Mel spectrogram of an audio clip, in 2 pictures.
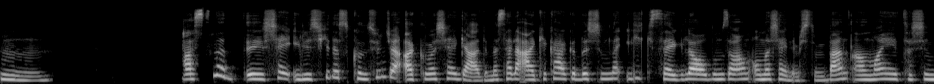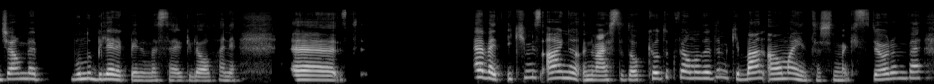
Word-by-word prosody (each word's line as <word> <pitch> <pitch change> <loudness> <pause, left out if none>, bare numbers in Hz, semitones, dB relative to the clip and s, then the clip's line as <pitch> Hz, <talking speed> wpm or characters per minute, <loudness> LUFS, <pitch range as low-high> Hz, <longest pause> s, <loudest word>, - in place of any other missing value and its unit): Hıı. 195 -4 -3 1.3
Aslında, 250 - 0
eee, 240 +1 +4
şey, 260 +3 -2
ilişki 235 +6 -2
de 315 - -2
s 305 - -8
konuşunca 300 +5 -1
aklıma 245 +1 +1
şey 255 +1 -2
geldi. 185 -6 0
Mesela, 230 +5 0
erkek 220 +4 0
arkadaşımla 255 0 -1
ilk 275 +2 -10
sevgili 235 0 +1
olduğum 235 0 +2
zaman 245 +1 -1
ona 230 +1 +1
şey 235 -3 -4
demiştim, 185 +2 -8
"Ben 230 +4 +3
Almanya'ya 235 +3 0
taşınacağım 240 +2 -1
ve 250 -3 -2 0.3
bunu 245 +1 +1
bilerek 235 -3 +3
benimle 185 0 -4
sevgili 185 -1 -5
ol." 175 0 0
Hani, 185 -3 -6 0.6
eee, 210 -2 +6
s 480 0 -23 1.1
Evet, 275 -7 +6
ikimiz 310 +5 -5
aynı 285 -1 +4
üniversitede 205 0 0
okuyorduk 275 +11 -1
ve 310 - +3
ona 285 0 -1
dedim 305 +3 -1
ki, 250 -4 -5
"Ben 275 +2 +7
Almanya'ya 250 -4 +1
taşınmak 185 0 -7
istiyorum 265 +6 -2
ve 290 0 0
240 Hz, 150 wpm, -24 LUFS, 215-260 Hz, 1.3 s, Ben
